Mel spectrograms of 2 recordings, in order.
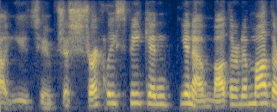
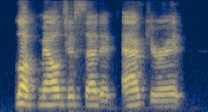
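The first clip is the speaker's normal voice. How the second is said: normal talking voice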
